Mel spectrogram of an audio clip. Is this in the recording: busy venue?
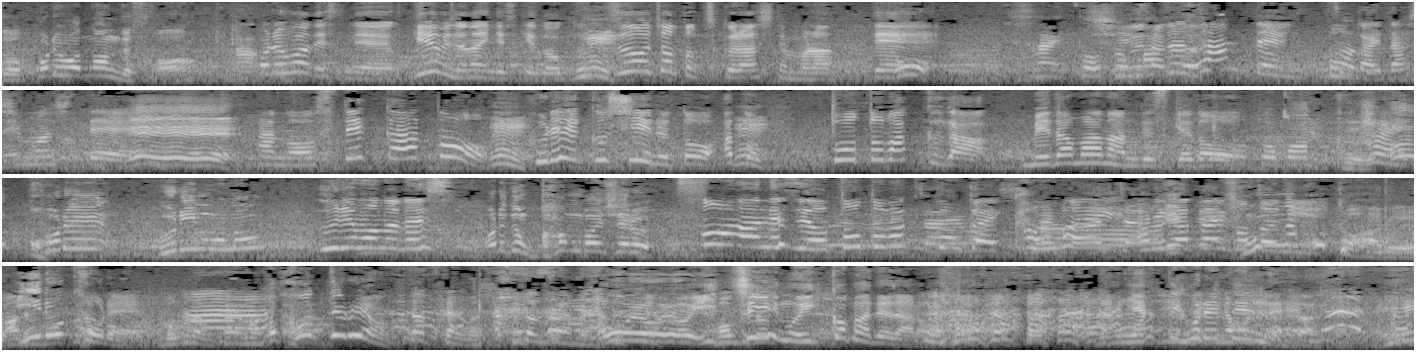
yes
